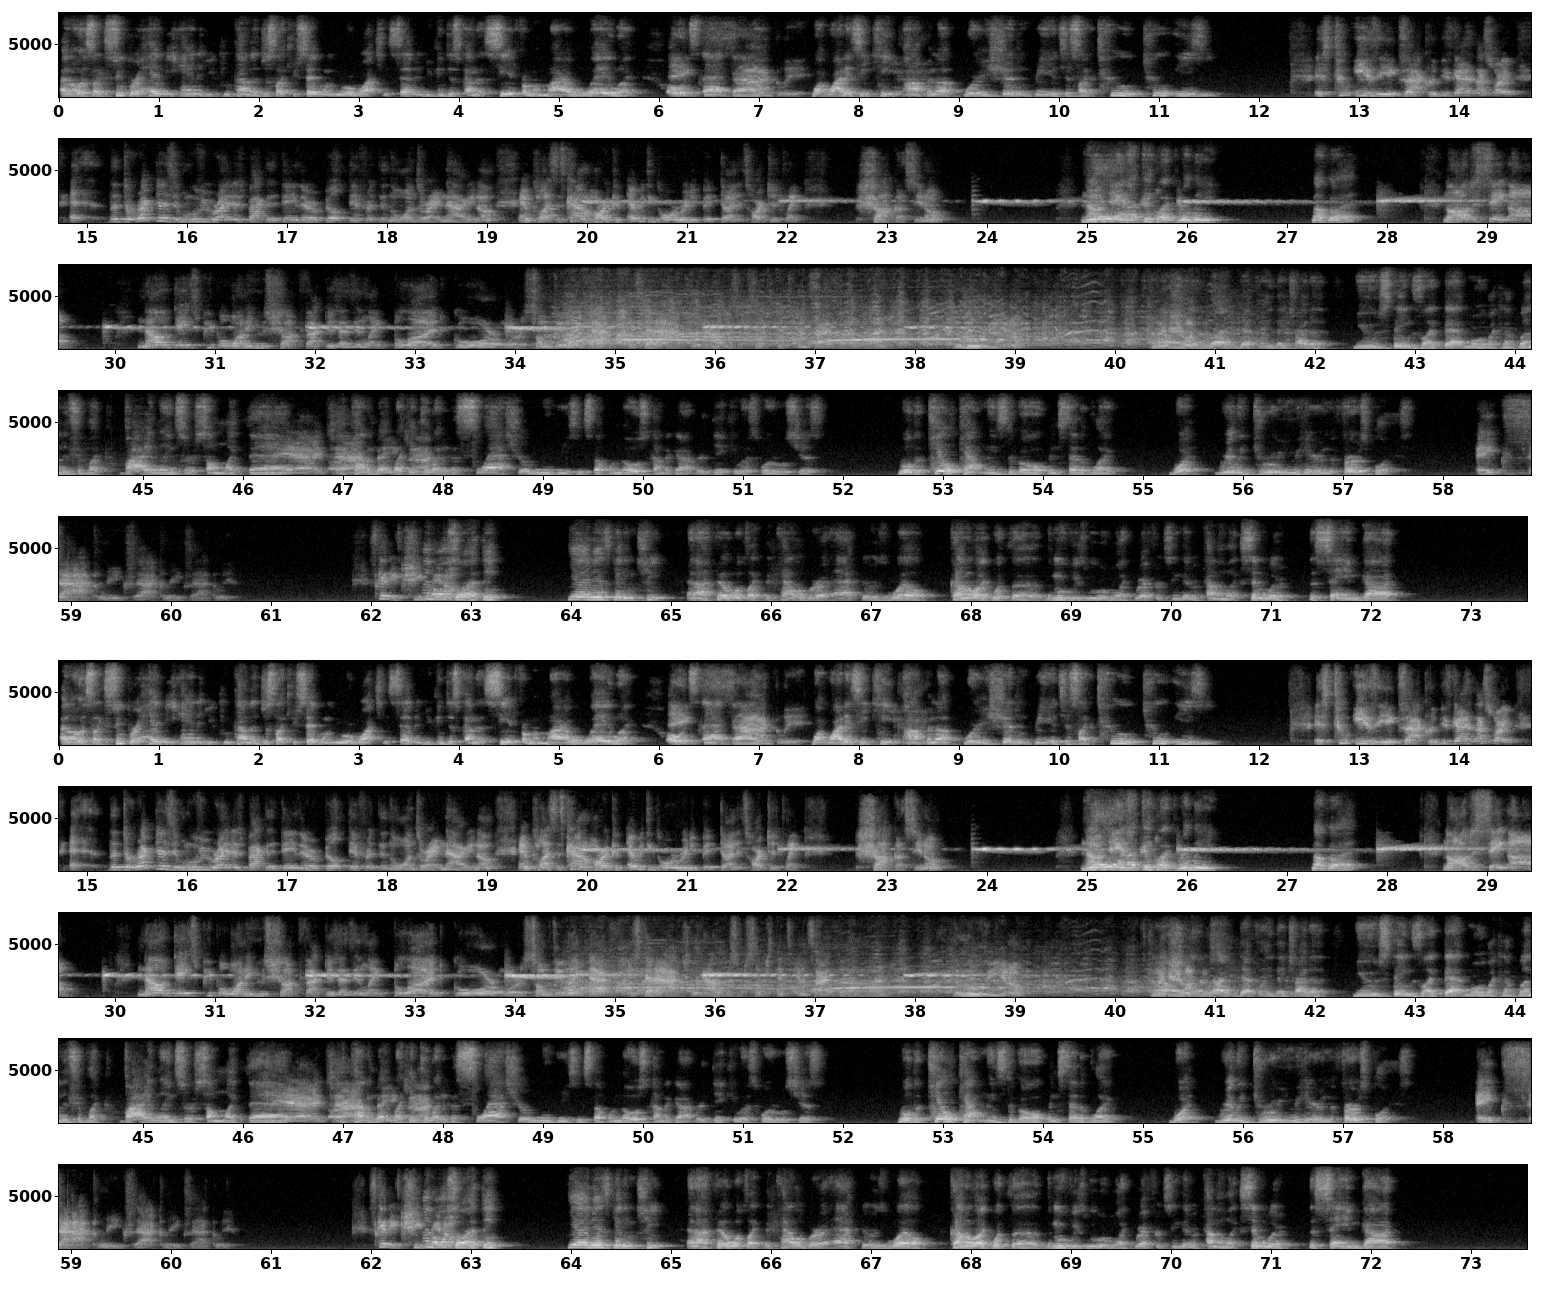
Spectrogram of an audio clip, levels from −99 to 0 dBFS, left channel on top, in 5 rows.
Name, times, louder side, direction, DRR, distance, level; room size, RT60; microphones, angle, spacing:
voice 1, 0.0-5.7 6.1-7.1 7.5-11.6 24.9-26.3 27.2-27.7 40.4-42.1 42.4-46.5 46.8-51.7 52.5-54.7 55.3-57.5 62.5-63.3 64.0-67.5 67.8-71.1 71.4-72.2, right 2 dB, 20° right, 0.3 m, -31 dB
voice 2, 6.7-7.4 8.3-8.7 12.3-22.4 22.7-23.6 24.7-25.7 28.4-29.5 30.0-37.7 38.2-39.1 40.3-40.9 46.2-48.0 58.3-60.6 61.8-62.9, right 2 dB, 45° right, 0.6 m, -37 dB
sound 1, 19.9-21.2 21.9-23.1 23.8-27.5 27.9-29.5 29.9-33.4 33.9-35.5 35.9-37.5 37.9-39.6, right 5 dB, 80° right, 0.9 m, -35 dB
Laughter, 34.2-41.8, left 4 dB, 80° left, 0.7 m, -36 dB
2.6 x 2.1 x 4.0 m
head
